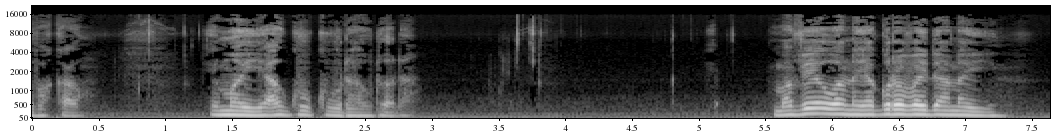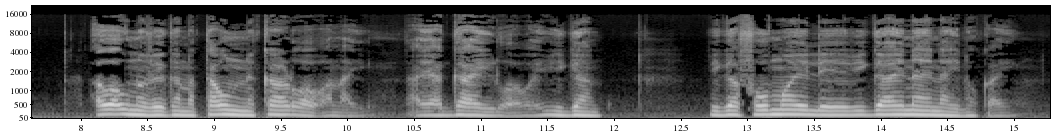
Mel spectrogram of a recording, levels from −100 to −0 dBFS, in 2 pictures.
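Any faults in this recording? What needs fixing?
Nothing needs fixing, as the speech signal holds steady throughout with no technical faults to be heard.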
